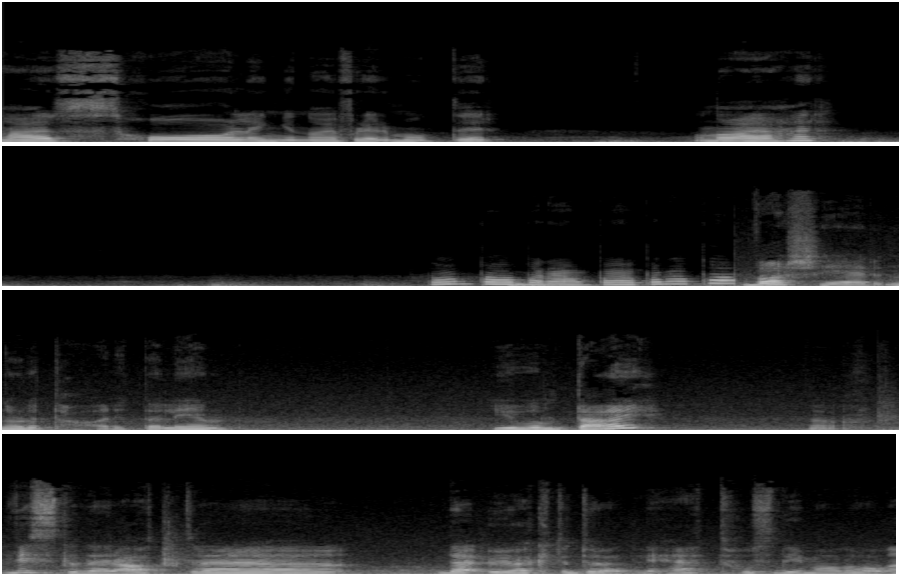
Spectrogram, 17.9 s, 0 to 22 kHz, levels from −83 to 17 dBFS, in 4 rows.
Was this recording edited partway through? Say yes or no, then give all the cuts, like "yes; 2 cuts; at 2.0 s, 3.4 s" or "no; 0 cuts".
yes; 3 cuts; at 6.5 s, 8.2 s, 13.3 s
